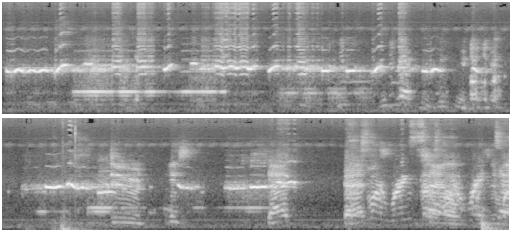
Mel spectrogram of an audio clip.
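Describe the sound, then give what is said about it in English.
A whistled phone ringtone plays a bright, high-pitched melody of sustained notes and quick trills, repeating its phrase over several seconds while voices and a few thumping noises sound underneath. “that's his ringtone”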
